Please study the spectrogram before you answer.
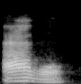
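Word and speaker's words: aqu: A ver, arena es ago. Mira, la la escritura es agu, ¿no? Pero la pronunciación es ago.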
